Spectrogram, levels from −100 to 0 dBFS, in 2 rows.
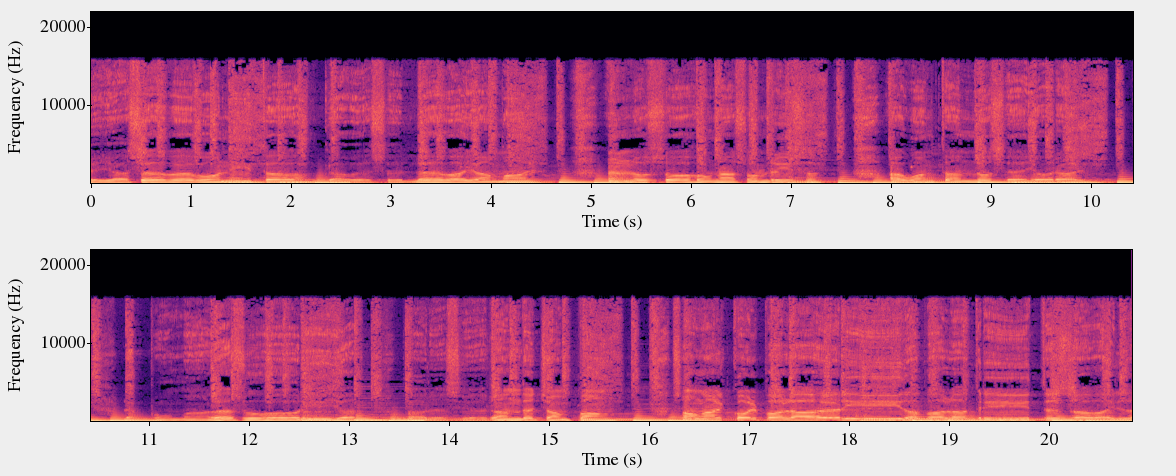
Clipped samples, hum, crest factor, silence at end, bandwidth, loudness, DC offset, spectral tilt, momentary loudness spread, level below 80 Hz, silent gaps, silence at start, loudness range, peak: under 0.1%; none; 14 dB; 0 s; 16.5 kHz; -16 LUFS; under 0.1%; -6 dB/octave; 4 LU; -24 dBFS; none; 0 s; 1 LU; 0 dBFS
